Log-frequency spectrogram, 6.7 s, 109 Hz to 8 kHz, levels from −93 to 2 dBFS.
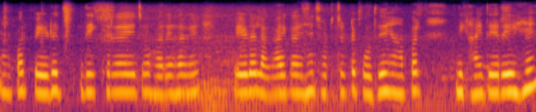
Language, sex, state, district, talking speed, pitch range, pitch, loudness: Hindi, female, Chhattisgarh, Bastar, 170 wpm, 225-240 Hz, 235 Hz, -16 LUFS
